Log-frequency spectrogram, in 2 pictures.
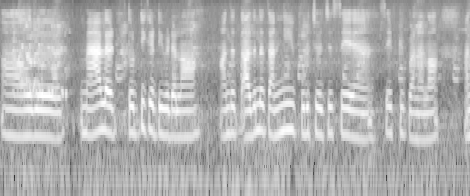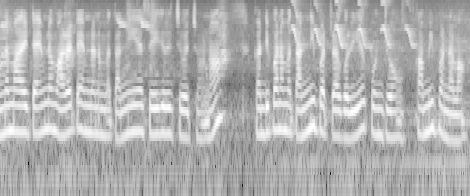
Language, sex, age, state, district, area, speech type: Tamil, female, 18-30, Tamil Nadu, Kallakurichi, rural, spontaneous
